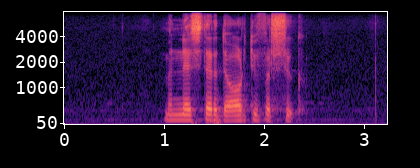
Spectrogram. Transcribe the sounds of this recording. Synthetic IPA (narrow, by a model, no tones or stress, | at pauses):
mənəstərdɑːrtufərsuk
